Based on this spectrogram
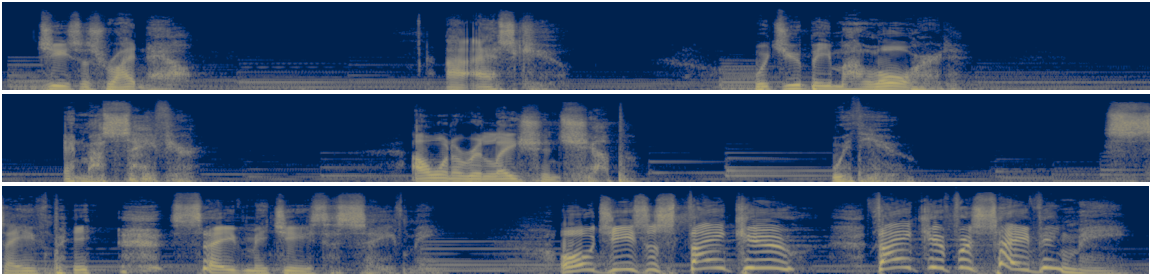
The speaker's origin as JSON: {"language": "English", "country": "United States", "tie": "born there", "said": "Because I'm an American, and this is a Christian nation, which is debatable anymore. Because this is America, I was born in America."}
